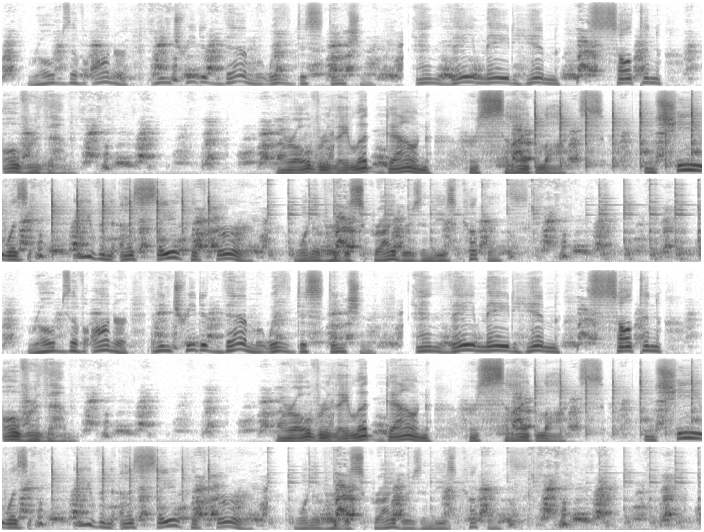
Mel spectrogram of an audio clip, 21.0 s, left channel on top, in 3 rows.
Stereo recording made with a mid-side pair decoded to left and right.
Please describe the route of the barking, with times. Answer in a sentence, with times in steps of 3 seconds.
In this clip you hear the barking on the left from 0 s, in the centre from 15 s and on the right from 18 s.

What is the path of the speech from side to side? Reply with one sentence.
In this clip you hear the speech move to the left.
